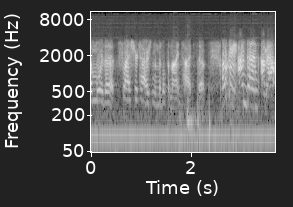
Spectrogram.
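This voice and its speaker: A woman talks at a very fast pace with lively intonation against noticeable background noise. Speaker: caller. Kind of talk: voicemail. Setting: phone call.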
